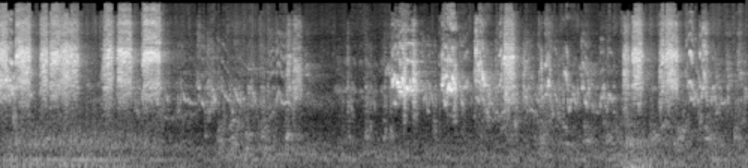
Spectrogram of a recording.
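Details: Breeding pair of Australian budgies giving clipped, harsh high squawks in clusters separated by near-silent pauses.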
